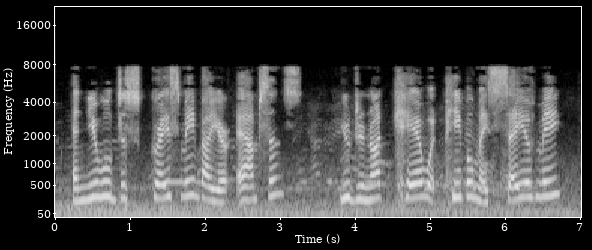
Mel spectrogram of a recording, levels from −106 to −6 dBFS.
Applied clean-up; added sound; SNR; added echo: none; Boat, Water vehicle; 15 dB; none.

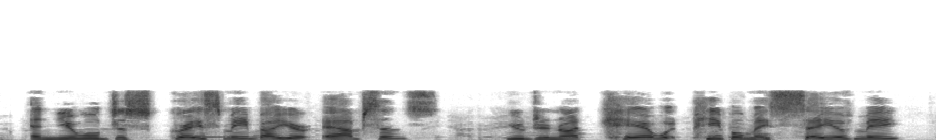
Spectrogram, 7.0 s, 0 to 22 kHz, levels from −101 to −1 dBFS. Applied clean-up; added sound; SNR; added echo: neural mask model RNNoise.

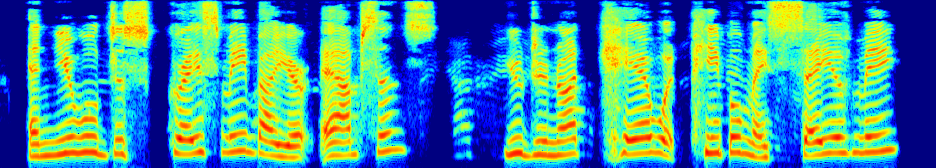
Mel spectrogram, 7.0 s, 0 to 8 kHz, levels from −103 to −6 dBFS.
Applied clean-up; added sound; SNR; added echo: neural mask model Resemble Enhance denoiser.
